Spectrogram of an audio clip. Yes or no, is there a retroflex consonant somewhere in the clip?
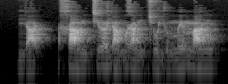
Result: no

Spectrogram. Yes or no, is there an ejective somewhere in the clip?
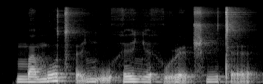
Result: yes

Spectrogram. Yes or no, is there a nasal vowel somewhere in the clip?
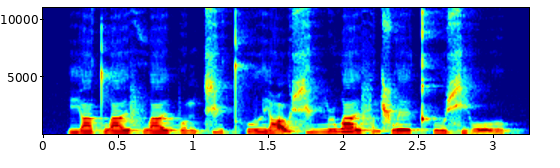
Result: no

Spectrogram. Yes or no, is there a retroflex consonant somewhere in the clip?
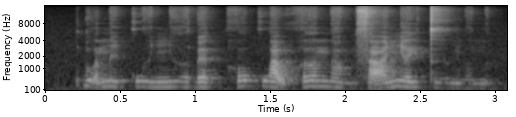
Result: no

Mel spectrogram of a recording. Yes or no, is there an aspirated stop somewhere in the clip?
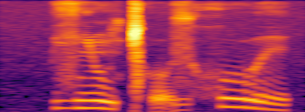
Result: yes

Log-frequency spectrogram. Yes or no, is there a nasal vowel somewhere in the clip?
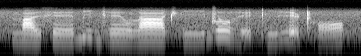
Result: no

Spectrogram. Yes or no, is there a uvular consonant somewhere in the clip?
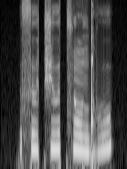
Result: no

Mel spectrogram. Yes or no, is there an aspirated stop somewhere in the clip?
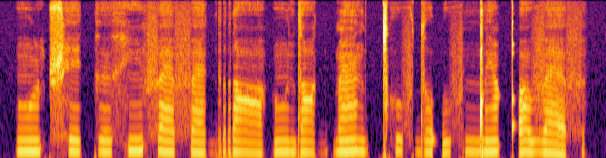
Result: yes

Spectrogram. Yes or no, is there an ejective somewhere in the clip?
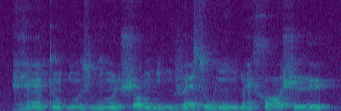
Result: no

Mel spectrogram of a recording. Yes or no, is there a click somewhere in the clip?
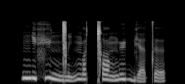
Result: yes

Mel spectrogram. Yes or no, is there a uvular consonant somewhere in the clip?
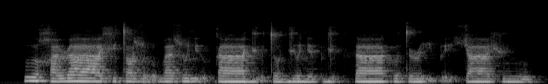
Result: yes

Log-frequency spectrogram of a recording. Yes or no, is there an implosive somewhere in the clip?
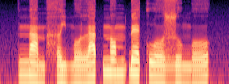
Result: yes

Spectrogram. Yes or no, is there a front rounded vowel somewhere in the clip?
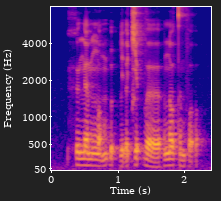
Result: no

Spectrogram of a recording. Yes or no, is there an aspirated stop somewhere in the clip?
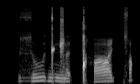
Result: yes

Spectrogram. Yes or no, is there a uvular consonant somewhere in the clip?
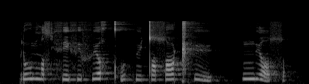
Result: yes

